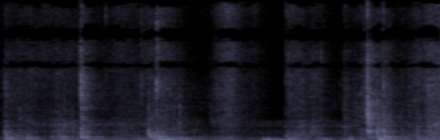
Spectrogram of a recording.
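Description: Cardboard box flaps being pulled open by hand: several short scrapes and rustles of cardboard.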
